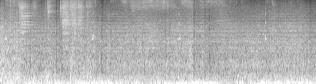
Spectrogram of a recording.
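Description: Steel wheels clatter and squeal over rail joints.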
